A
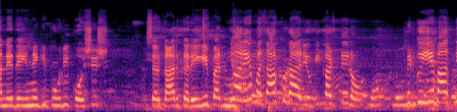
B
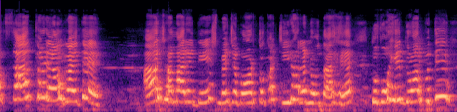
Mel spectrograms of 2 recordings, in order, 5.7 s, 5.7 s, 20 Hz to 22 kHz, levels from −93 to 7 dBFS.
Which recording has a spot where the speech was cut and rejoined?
A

